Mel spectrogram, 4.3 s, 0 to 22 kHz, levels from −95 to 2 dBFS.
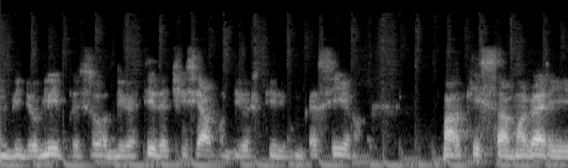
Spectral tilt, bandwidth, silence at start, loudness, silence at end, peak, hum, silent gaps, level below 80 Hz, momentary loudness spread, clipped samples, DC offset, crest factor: -5.5 dB/octave; 15 kHz; 0 s; -30 LUFS; 0 s; -10 dBFS; none; none; -48 dBFS; 13 LU; under 0.1%; under 0.1%; 20 dB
